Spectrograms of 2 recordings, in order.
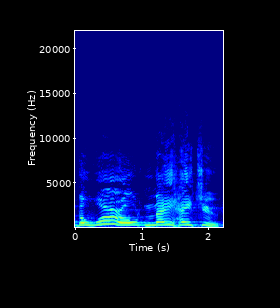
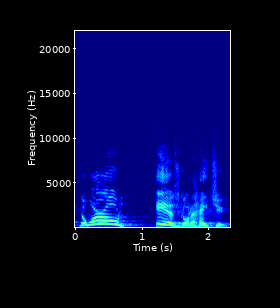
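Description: First: Slow phrase with "may" held out as a possibility; stress on may. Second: Pause, then come down firmly on "is"; stress on is. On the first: Preacher warning the congregation, slow weight on "may". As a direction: draw out "may" before "hate you". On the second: Preacher cutting to the chase, firm stress on "is" after a pause. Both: Real, not acted. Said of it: "Let me just go ahead and cut to the chase".

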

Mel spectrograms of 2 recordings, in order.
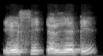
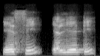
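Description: The two takes are said the same way.

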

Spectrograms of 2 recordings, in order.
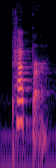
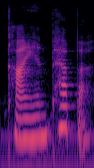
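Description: First: Pepper said as "peppuh" with a New York r-colored ending, a bit higher and louder; New York accent. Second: Said in the usual way. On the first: Real, not acted. Slipping into her New York accent while listing tea facts. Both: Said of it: "there goes my New York accent".

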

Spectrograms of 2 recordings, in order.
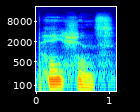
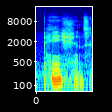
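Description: First: Mock dramatic patience. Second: Dramatic patience. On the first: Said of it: "if I say patience like that one more time". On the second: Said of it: "if I say patience like that". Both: Shown as a demonstration.

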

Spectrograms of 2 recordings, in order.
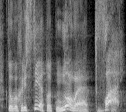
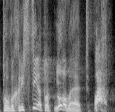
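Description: First: Flat reading. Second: Slow, scornful reading of «тварь» like a grandfather scolding; grandfather's intonation. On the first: Shown as a demonstration. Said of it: "Когда я это прочитал, я расстроился". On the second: Retold or imitated. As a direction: read «тварь» with a mild grandfather's contempt. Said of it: "я слышал интонацию дедушки".

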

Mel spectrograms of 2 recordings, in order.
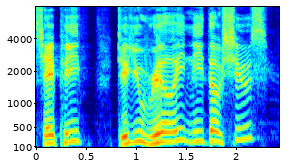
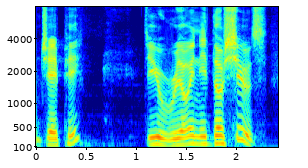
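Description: First: Wife's serious final asking; not playing games. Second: Low, measured question that falls at the end; quiet, pointed wifely check; patient second asking. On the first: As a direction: stretch the question as a last warning. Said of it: "she ain't playing games". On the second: Retold or imitated. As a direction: calmly press the question. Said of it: "She'll say a second time".

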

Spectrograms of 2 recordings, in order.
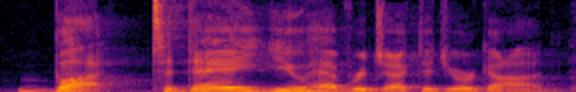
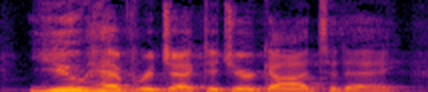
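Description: First: Slow, weighty "But" opening the line; stress on BUT. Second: "You" punched loud at the front, then falling; stress on YOU. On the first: Samuel turning on Israel, stress on "But". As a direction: lean on "But" and take it slowly. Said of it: "what's emphatic in that sentence is not "but". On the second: Samuel accusing Israel, stress on "You". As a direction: hit "You" hard, let the rest drop. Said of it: "what's emphatic in that sentence is not "but," but "you". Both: Shown as a demonstration.

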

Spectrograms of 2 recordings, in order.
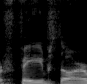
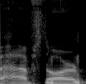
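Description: First: "Fave" with a long a, rhyming with "save"; long-a pronunciation. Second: "Fav" with a short a, rhyming with "have"; short-a pronunciation. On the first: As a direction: say "Fave" with the vowel of "day". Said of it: "It's Fave, I think". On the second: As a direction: say "Fav" with the flat vowel of "cat". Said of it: "I've been saying Fav forever". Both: Shown as a demonstration.

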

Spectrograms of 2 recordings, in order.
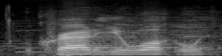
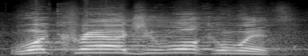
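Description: First: Low, hushed question; soft repeat. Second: Said in the usual way. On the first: Real, not acted. Preacher asking listeners which crowd they walk with, soft and low. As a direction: ask it softly so it sinks in.

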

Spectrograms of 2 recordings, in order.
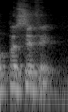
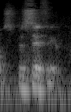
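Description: First: "Pacific" said for "specific", no opening s; mispronounced "specific". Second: Said in the usual way. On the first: Retold or imitated. Quoting somebody's slip of the tongue, mispronounced "Pacific". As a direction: drop the s so it comes out "Pacific". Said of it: "I heard somebody say". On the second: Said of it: "No, specific".

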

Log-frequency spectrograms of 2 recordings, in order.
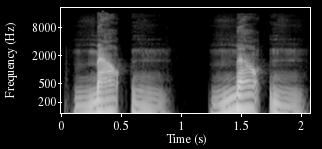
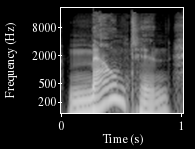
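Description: First: Mountain with the T swallowed, a glottal stop. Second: Mountain with a clear, fully pronounced T; spelled-out T. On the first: Teacher shows how Americans really say it. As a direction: eat the T in mountain. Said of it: "tá meio que comendo todo esse T". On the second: Teacher shows the over-careful version first. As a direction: say every sound in mountain. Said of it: "Mountain é explicadinho". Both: Shown as a demonstration.

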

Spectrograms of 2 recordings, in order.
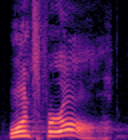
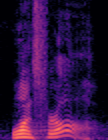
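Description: First: "Once for all" stressed and strong; emphatic. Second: Quiet once for all. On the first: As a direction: drive home "Once for all" slowly. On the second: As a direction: say "Once for all" softly first. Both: Shown as a demonstration.

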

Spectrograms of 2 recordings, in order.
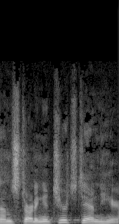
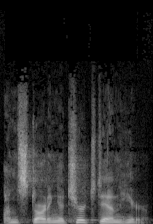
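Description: First: Pitched up from the usual voice; repeated statement. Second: Said in the usual way. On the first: Retold or imitated. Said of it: "What did you say".

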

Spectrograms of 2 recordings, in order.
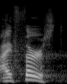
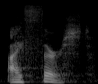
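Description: First: "I thirst" pressed out louder and higher; urgent. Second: Soft, faint "I thirst" from the cross; weak whisper-like. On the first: What Jesus says it feels like. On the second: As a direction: let "I thirst" fall away quietly, spent. Jesus's words on the cross. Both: Retold or imitated.

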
